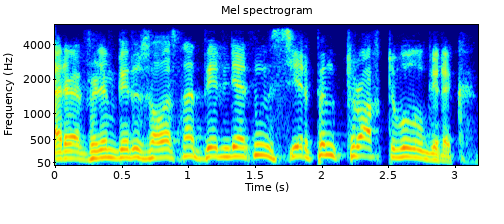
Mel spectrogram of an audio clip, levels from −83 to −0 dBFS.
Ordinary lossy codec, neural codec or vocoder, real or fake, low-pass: Opus, 24 kbps; codec, 16 kHz, 1.1 kbps, Voila-Tokenizer; fake; 5.4 kHz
